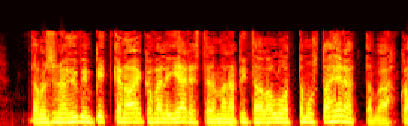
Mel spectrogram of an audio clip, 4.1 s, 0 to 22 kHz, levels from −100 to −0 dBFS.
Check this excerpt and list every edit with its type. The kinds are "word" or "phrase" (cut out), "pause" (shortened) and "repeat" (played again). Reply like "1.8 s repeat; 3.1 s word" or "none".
none

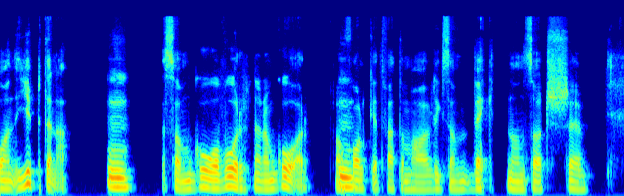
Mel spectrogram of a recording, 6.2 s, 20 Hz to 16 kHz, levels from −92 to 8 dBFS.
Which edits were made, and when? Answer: none

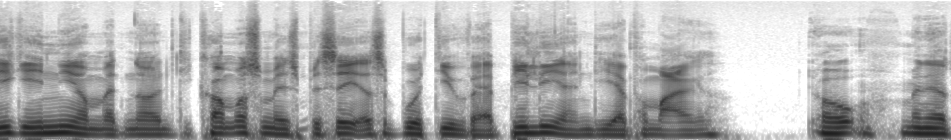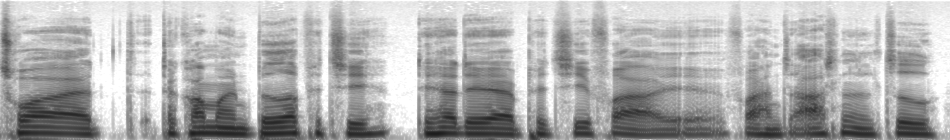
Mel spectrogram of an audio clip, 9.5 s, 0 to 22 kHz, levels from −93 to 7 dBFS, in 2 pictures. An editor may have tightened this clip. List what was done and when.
none

